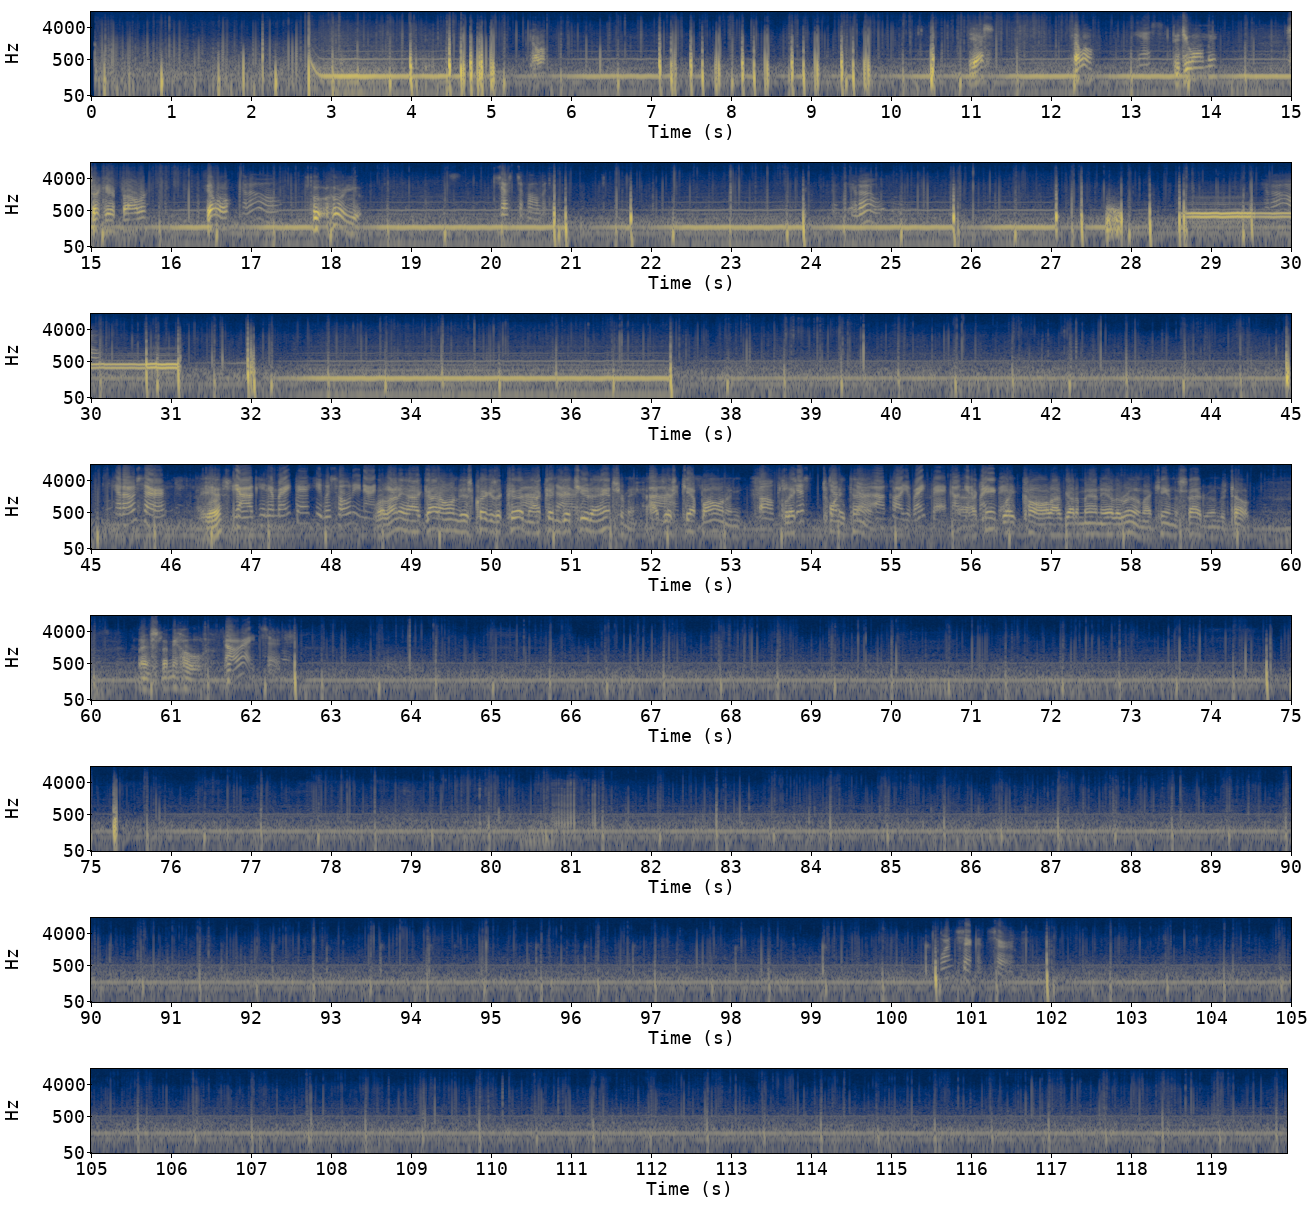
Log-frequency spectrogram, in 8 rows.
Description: Conversation with HENRY FOWLER and TELEPHONE OPERATORS, February 4, 1966
Secret White House Tapes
